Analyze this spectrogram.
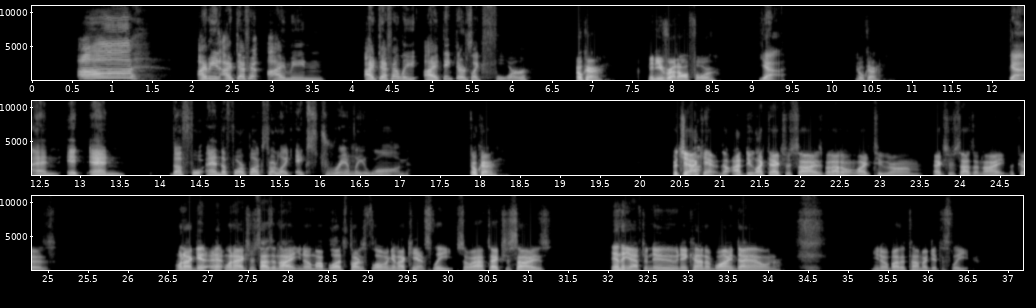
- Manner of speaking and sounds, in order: other background noise; tapping; sniff
- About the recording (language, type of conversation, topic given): English, unstructured, What helps you recharge when life gets overwhelming?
